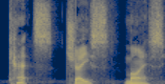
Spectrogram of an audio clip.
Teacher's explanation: You hear cats and mice that are stressed, but the chase is a bit softer. If I add more words, then you'll notice that the time it takes me to say the sentences is more or less the same.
